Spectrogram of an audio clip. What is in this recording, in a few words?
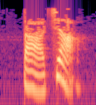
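"打架", Mandarin Chinese; chinese-flashcards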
